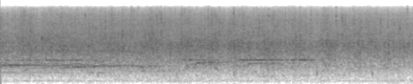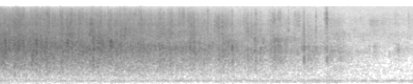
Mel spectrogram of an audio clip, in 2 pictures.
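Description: Audience applauding, steady at first and dying away over the last few seconds.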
